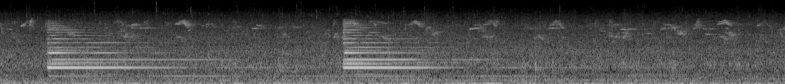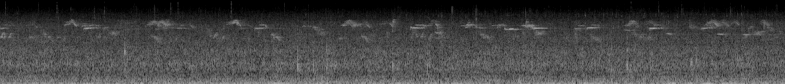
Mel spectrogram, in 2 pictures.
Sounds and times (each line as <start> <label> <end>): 0.0 bird's singing 10.6
0.0 Rainy day 15.7
0.4 church bell strikes twice 8.2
